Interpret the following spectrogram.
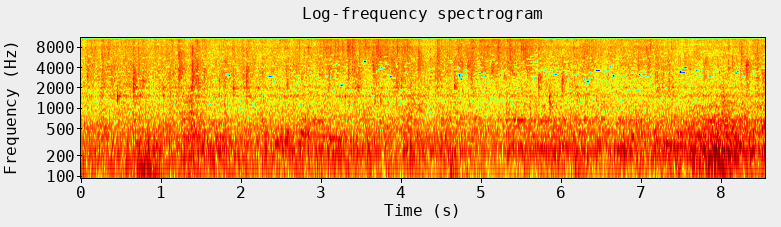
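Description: Garden hose spraying water steadily onto a car's rear window and spoiler, rinsing off a coating of wet volcanic ash.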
